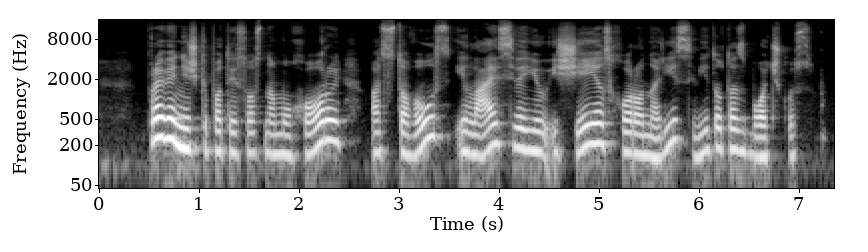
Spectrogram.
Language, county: Lithuanian, Panevėžys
